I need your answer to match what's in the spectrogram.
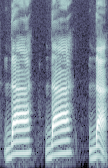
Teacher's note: da itu keluarnya dari ujung lidah ya bertemu dengan pangkal gigi seri jadi ditempelkan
